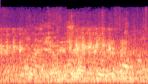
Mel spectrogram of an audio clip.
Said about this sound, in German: Ruhe jetzt, Frösche, bitte.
